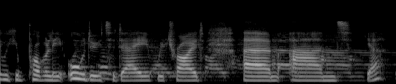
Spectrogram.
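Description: Feedback echo between two devices runs from 0.68 s to the end: a second device in the room replays this microphone's speech, which gets picked up again, so each phrase returns roughly every third of a second, thinner and ringing, peaking about 13 dB below the speech.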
